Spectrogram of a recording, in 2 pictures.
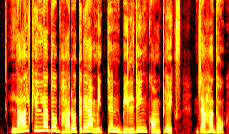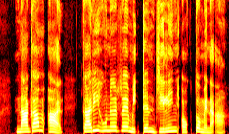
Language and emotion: Santali, neutral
